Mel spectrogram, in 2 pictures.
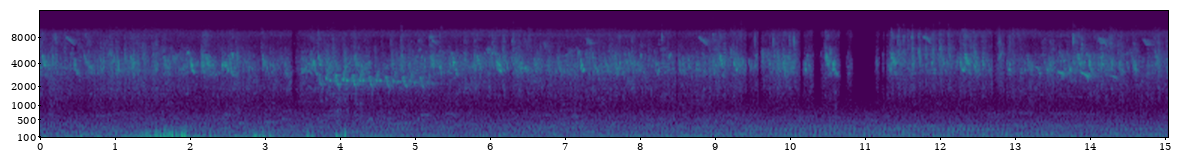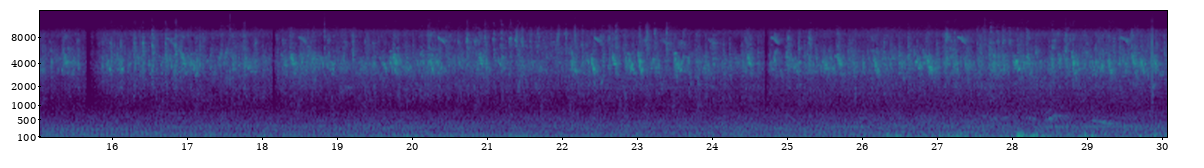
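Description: Many small birds chirping in a tree, a continuous chatter of short, high overlapping calls. A low rumble rises under it early on and again near the end.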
